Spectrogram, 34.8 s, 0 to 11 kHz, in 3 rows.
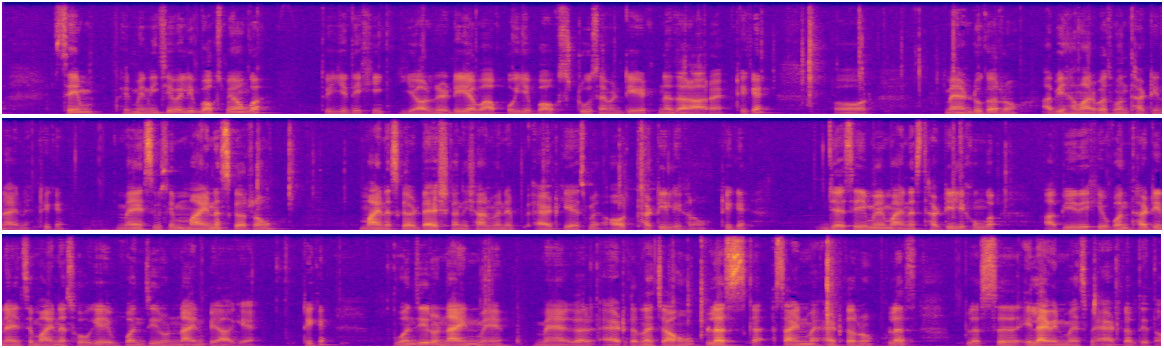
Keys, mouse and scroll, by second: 8.0 ctrl+z, 9.2 ctrl+z, 14.1 -, 17.5-18.5 typing, 21.1 Tab, 30.1 Left, 34.1 1.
